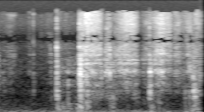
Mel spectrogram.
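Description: Faint rustle of paper pages being handled and shifted, with a couple of light ticks, starting about halfway through.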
